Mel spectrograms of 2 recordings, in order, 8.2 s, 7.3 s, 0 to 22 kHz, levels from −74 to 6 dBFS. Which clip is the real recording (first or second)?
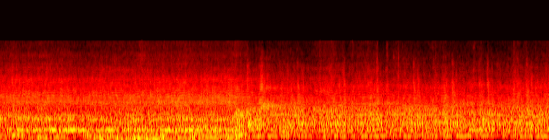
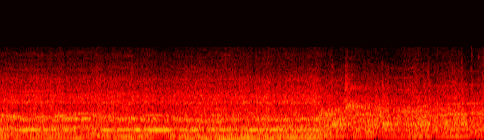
second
